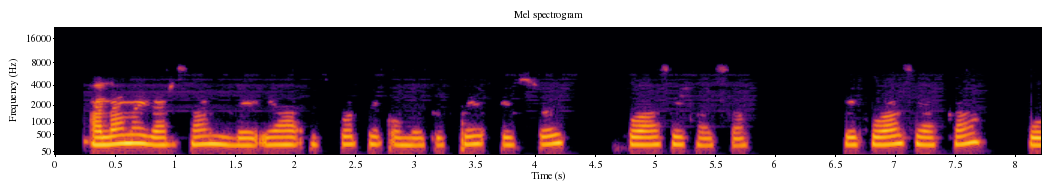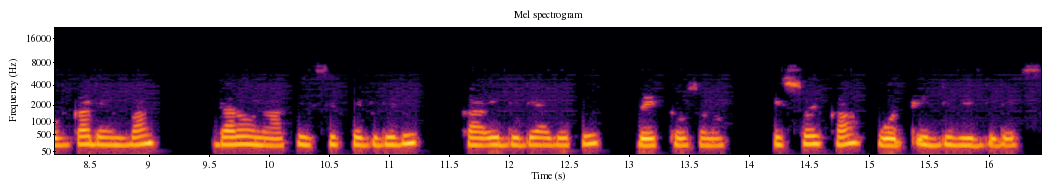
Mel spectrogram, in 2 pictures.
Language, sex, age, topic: Gamo, female, 25-35, government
